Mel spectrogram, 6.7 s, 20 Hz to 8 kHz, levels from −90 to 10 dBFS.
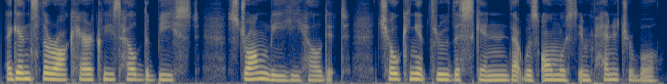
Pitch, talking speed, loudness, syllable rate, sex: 180 Hz, 180 wpm, -20 LUFS, 5.0 syllables/s, female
